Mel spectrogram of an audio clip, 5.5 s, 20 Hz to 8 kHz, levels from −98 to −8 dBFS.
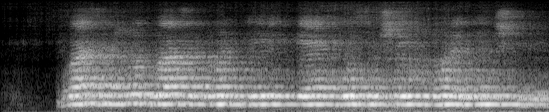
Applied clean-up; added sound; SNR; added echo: neural separator model SepFormer DNS4.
